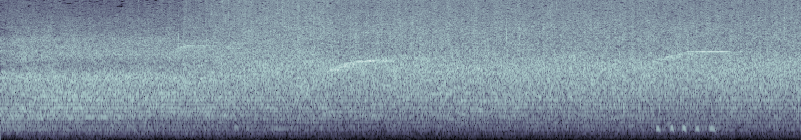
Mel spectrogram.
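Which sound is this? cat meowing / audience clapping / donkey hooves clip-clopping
audience clapping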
